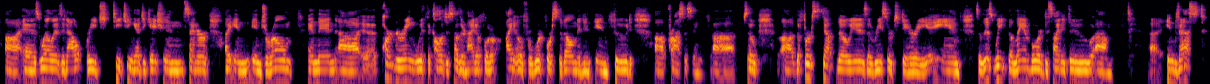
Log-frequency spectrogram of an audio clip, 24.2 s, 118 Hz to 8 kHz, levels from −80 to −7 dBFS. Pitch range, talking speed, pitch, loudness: 115-130 Hz, 140 wpm, 120 Hz, -24 LUFS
